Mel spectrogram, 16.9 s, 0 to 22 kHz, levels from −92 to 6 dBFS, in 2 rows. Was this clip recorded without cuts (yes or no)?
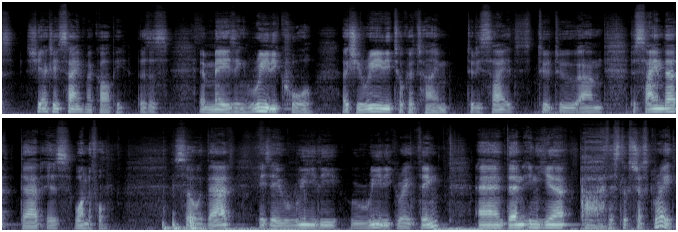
yes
